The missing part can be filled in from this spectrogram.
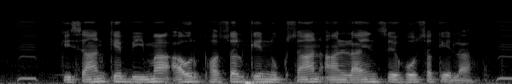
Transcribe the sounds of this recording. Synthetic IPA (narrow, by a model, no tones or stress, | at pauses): kɪsaːnkebiːmaʔɔːɾpʰəsəlkenʊksaːnaːnlaːɪnseɦosəkeːlaː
